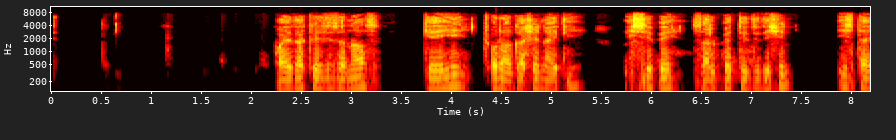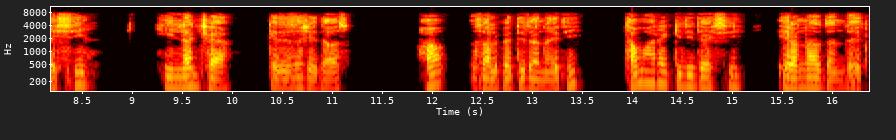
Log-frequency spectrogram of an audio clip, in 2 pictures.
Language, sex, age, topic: Gamo, male, 25-35, government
